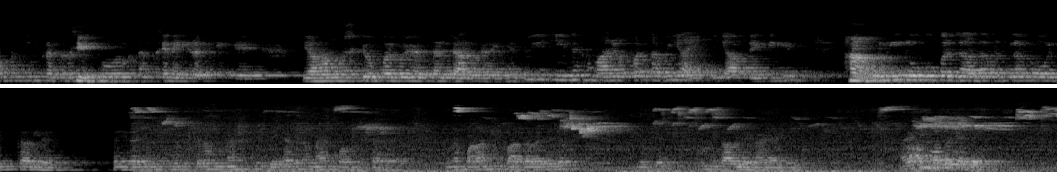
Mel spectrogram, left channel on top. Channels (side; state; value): both; different; correlation 0.00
